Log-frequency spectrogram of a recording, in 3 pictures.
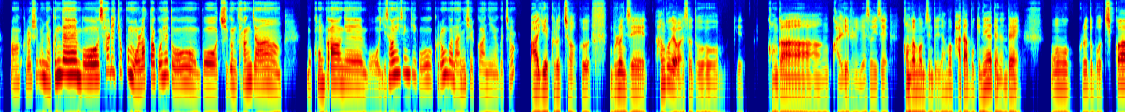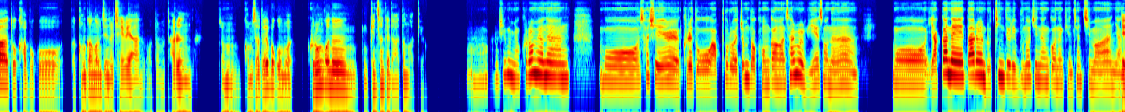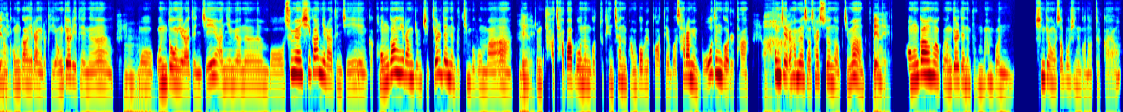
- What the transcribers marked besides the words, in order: tapping
- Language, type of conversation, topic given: Korean, advice, 일상 루틴을 꾸준히 유지하려면 무엇부터 시작하는 것이 좋을까요?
